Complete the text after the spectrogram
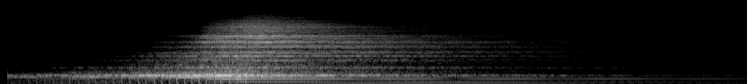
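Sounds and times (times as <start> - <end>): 
K Constantinople suspended cymbal: 0.7 - 6.6.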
